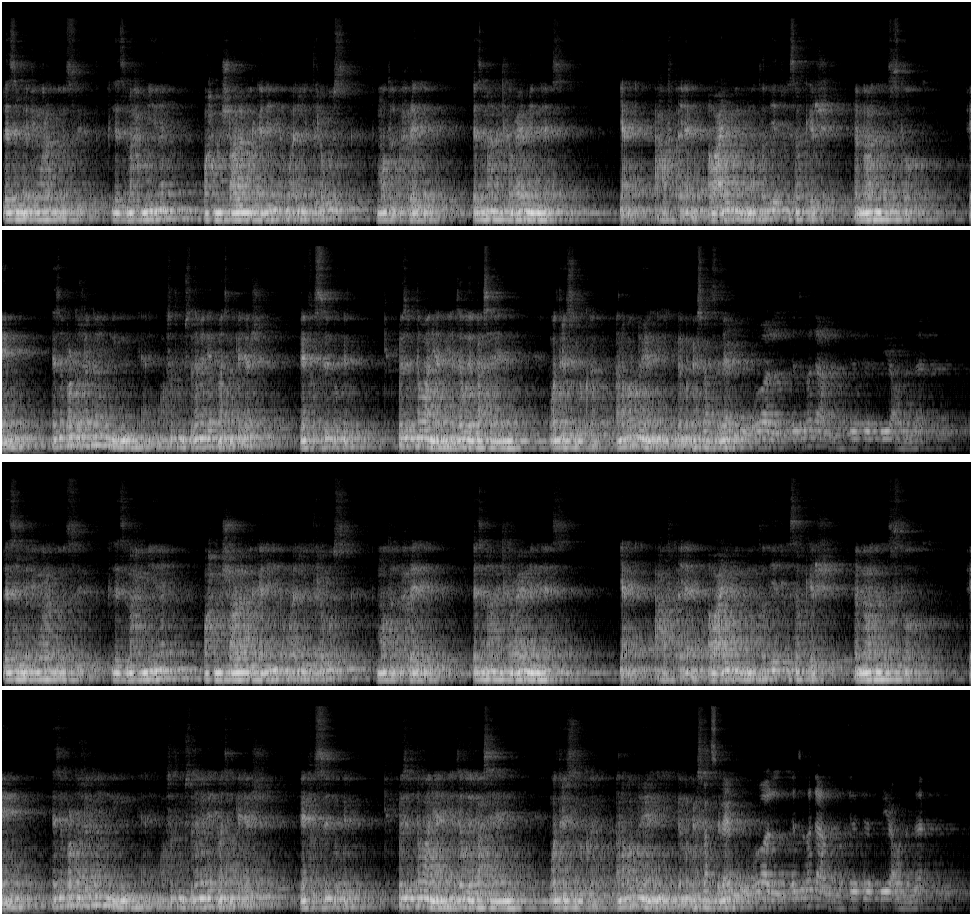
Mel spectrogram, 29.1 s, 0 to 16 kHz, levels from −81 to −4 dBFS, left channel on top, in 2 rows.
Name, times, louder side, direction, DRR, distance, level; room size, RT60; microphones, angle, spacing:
voice 1, 0.0-1.3 1.6-2.5 3.0-5.1 5.6-6.5 7.0-8.4 9.2-12.4 12.8-13.7 14.5-14.9 15.3-18.4 19.0-19.8 20.5-22.3 22.7-25.4, equal, 15° left, -2 dB, 1.2 m, -23 dB
voice 2, 24.9-28.9, right 2 dB, 50° right, 5 dB, 0.6 m, -34 dB
16.5 x 9.6 x 3.9 m, 2.3 s
head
